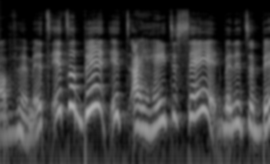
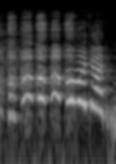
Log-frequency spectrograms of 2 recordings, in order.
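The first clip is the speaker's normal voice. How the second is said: gasping; slower than usual. Retold or imitated. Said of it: "And I'm like, gasps".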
